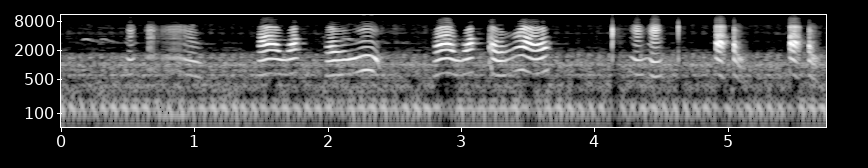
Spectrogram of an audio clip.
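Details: Green ring-necked parrot mimicking Urdu/Hindi speech, saying "Mian Mithoo", with wavy, bending syllables grouped into short phrases and sharper clipped notes near the end, over a constant low hum.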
